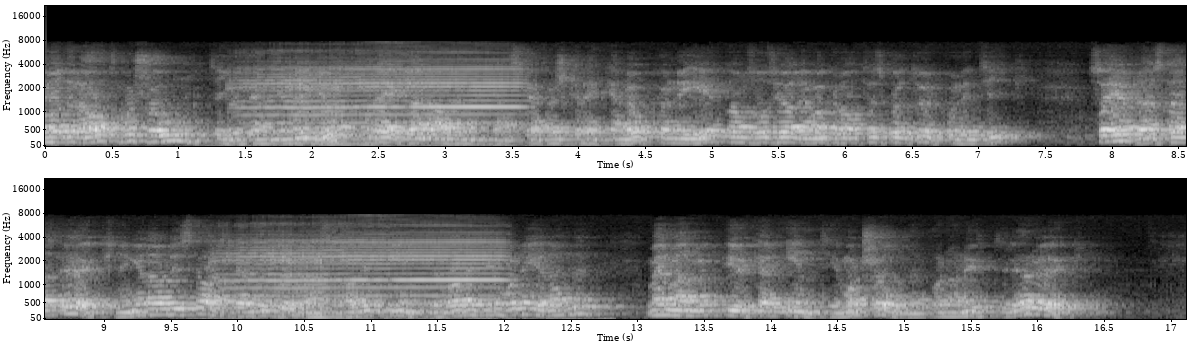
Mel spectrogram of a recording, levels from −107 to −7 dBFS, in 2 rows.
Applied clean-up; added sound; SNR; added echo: none; Bowed string instrument; 6 dB; reverberation time 0.9 s.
